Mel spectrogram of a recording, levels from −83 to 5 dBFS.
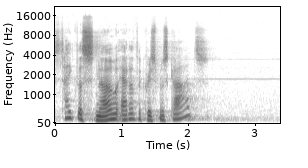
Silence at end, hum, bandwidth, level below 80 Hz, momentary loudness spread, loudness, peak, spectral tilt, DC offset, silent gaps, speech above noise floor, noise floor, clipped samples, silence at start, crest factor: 1.1 s; none; 18 kHz; -80 dBFS; 16 LU; -29 LUFS; -10 dBFS; -4 dB/octave; under 0.1%; none; 32 dB; -61 dBFS; under 0.1%; 0 s; 20 dB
